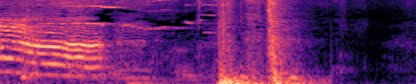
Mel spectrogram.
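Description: A child's drawn-out wail falling in pitch, then a door banging twice, loudly, about a second in.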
